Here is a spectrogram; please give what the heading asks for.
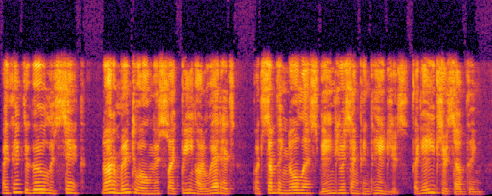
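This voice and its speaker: A man's voice: a little high, brisk, hardly any pauses, lo-fi sound, lightly acted. A man voicing an earnest, preachy young female fighter in an anime parody dub. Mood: solemn, concerned.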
